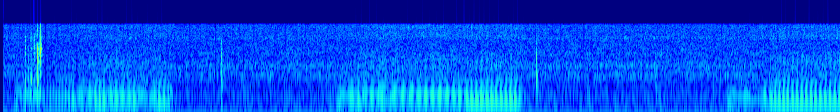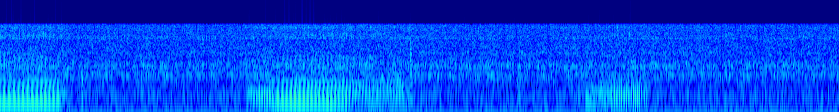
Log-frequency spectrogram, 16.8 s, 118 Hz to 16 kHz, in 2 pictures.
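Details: Cat fast asleep, snoring: soft, low buzzing snores recurring every three to four seconds, about 16 a minute, with quiet breathing between.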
